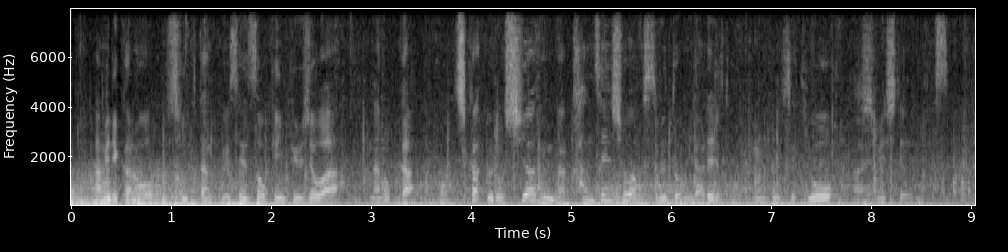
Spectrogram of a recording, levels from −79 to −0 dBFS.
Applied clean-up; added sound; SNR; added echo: none; Rain / Thunderstorm; -3 dB; none.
